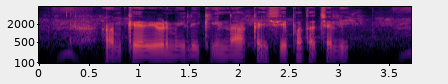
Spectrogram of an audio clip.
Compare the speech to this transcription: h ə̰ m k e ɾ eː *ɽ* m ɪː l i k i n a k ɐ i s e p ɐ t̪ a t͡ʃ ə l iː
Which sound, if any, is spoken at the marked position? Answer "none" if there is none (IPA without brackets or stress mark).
ɽ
